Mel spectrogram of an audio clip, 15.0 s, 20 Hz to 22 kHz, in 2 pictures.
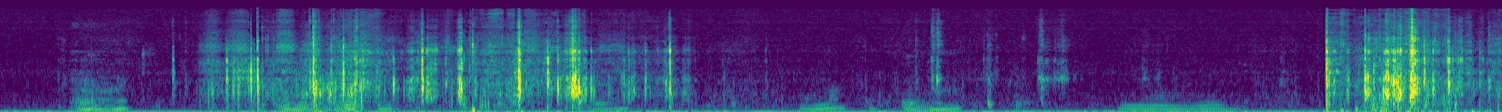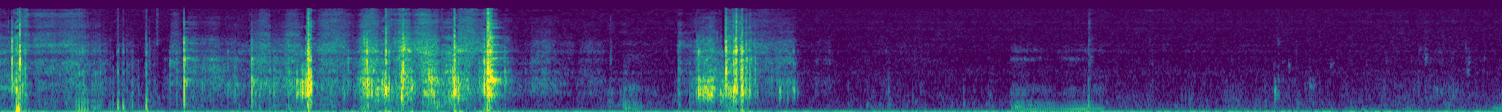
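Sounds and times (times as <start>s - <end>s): faint voice: 12.6s - 13.1s.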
